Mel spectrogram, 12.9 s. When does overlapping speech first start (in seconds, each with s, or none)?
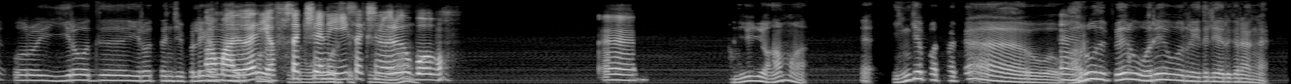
2.1 s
